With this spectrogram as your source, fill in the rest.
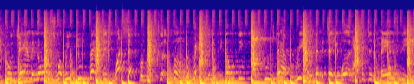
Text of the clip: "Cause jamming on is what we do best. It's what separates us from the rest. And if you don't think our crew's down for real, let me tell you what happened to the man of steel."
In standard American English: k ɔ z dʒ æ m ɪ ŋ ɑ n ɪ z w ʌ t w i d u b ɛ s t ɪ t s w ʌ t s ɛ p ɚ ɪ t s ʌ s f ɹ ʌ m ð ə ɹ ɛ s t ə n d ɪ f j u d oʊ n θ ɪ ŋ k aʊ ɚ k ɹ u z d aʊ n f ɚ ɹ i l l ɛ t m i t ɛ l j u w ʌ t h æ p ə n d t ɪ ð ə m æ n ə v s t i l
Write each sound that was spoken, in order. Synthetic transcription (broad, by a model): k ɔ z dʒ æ m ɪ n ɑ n ɪ z w ʌ t w i d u b ɛ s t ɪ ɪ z w ʌ t s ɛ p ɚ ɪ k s ʌ s f ɹ ʌ m ð ə ɹ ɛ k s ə n ɪ f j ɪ d oʊ n θ ɪ ŋ k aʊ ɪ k u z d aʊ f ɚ ɹ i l l ɛ t m i t ɛ l j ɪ w ʌ t h æ p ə n t ɪ ð ə m æ n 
